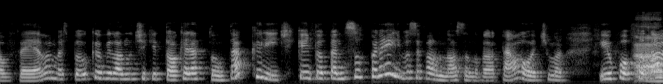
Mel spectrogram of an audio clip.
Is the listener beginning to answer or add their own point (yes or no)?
yes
